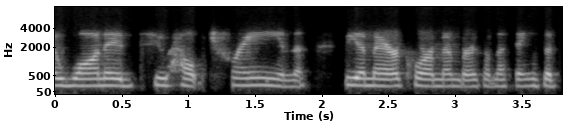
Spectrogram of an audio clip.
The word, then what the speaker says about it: AmeriCorps: AmeriCorps is alive and well, just spelled with a silent P. So think of Apple Core or Core of the Earth.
